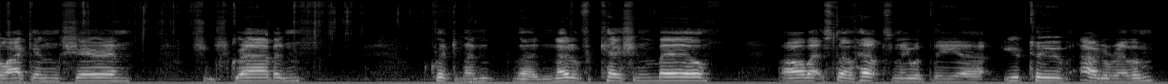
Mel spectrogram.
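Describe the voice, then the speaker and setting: A man's voice: on the high side, darkish tone. A man chatting casually and colloquially as he hosts a homemade cooking demonstration. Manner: folksy, colloquial, with y'all and homespun phrases. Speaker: host of a home cooking video channel. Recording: faint background noise and hum.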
